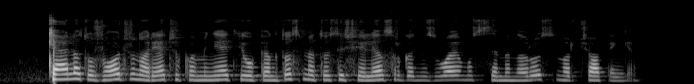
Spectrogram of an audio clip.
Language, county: Lithuanian, Vilnius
